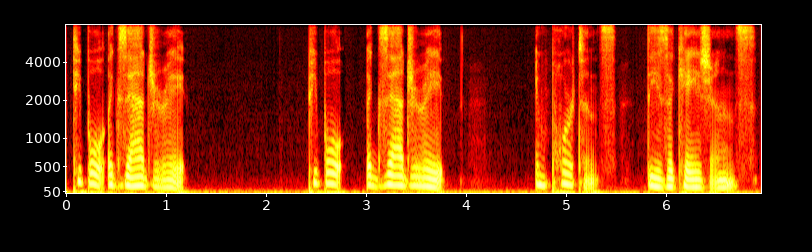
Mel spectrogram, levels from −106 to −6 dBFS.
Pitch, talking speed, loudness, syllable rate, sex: 155 Hz, 45 wpm, -19 LUFS, 5.4 syllables/s, female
